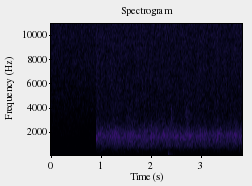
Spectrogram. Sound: applause

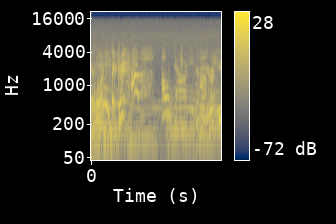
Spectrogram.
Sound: snaps

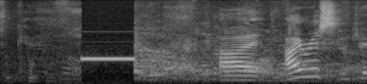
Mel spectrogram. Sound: audience clamors

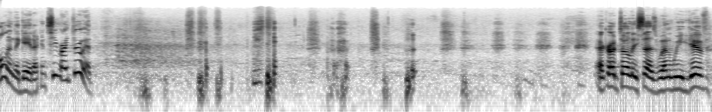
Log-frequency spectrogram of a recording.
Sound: congregants laugh

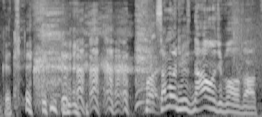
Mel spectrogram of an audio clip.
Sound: all laugh

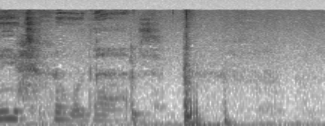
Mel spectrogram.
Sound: somthin falls or somthin

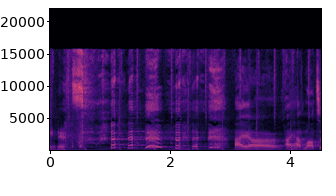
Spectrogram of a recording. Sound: laughs

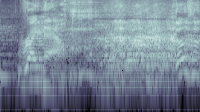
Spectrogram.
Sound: audience laughing

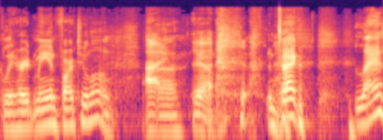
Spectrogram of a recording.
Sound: man laughing

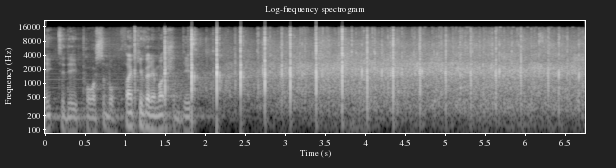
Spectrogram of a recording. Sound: audience applauding

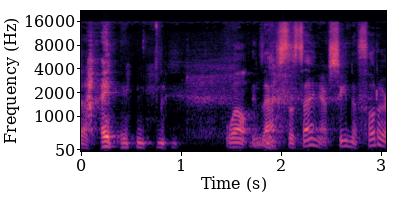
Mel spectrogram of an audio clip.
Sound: laughs

